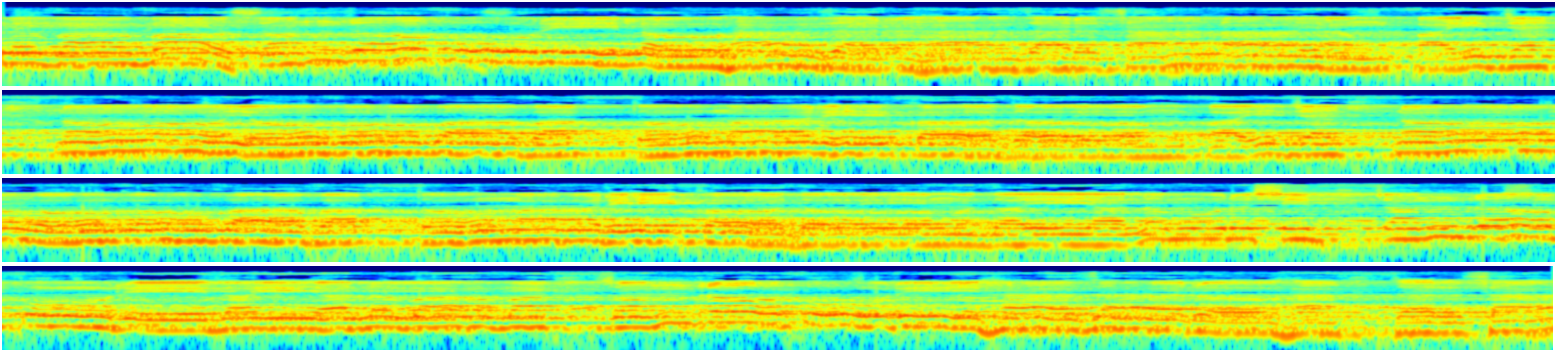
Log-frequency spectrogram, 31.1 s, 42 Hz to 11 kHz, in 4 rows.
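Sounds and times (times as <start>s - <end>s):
devotional chanting song: 0.0s - 31.0s.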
